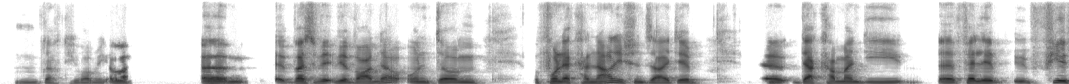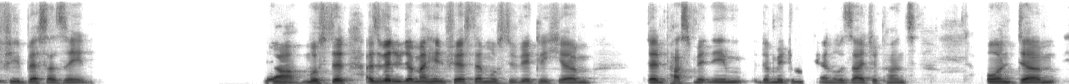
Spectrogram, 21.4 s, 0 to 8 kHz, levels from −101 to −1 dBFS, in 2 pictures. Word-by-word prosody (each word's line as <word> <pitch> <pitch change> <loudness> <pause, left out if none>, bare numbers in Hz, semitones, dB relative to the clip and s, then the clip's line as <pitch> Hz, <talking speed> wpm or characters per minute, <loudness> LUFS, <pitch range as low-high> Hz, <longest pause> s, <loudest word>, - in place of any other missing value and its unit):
Hm. 90 0 -14
Dachte 100 +3 -9
ich 95 - -17
überhaupt 90 0 -8
nicht 90 0 -12
aber - - 0 0.7
ähm, 115 -3 +3 0.3
äh, - - -1
weißt 135 -1 +5
du, - - -9
wir 140 - +1
wir 115 -5 +1
waren 115 +2 +2
da 150 +3 0
und, 110 -1 -5
ähm, 100 -3 +1 0.5
von 130 -1 +2
der 110 -1 +6
kanadischen 115 - 0
Seite, 100 +2 +1 0.6
äh, 105 -1 +3
da - - +5
kann 125 0 -2
man 120 -2 +2
die, 110 -1 -5 0.3
äh, 105 - +3
Fälle, 130 -2 +4
äh, 115 -2 -4
viel 160 +10 +2
viel 150 -5 -5
besser 110 -1 0
sehen. 90 -6 -5 1.7
Ja, 105 -6 +2
musst 125 +1 0
du 135 -3 +5 0.2
also 120 0 +1
wenn 135 0 +8
du 135 - 0
da 130 - +5
mal 125 0 +3
hinfährst, 125 -2 -1
dann 110 0 0
musst 115 0 -6
du 105 -1 -9
wirklich, 105 -2 -6
ähm, 95 -2 0 0.6
deinen 105 -1 +4
Pass - - -4
mitnehmen, 105 -1 -4
damit 105 0 -4
du - - -7
auf - - -9
die 90 - -8
andere 95 0 -6
Seite 95 +2 -2
kannst. 90 -1 -10 0.6
Und, 110 -2 +1
ähm, 100 -2 +4
110 Hz, 165 wpm, -24 LUFS, 100-120 Hz, 1.7 s, wenn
